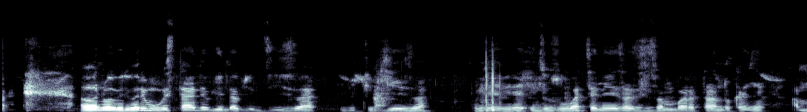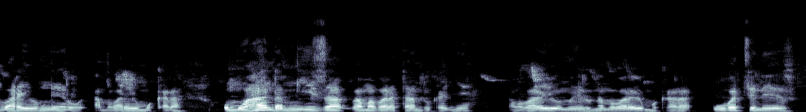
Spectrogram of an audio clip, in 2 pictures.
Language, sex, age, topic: Kinyarwanda, male, 18-24, government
